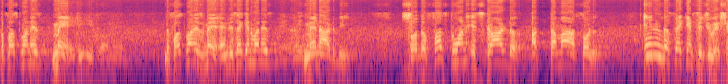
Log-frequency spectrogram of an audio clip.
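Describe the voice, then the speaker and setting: Against noticeable background noise, a man with a high pitch talks at a moderate pace and very even loudness, leaving long, frequent pauses. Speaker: Islamic scholar teaching. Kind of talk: lecture. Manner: repetitive, questioning audience.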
